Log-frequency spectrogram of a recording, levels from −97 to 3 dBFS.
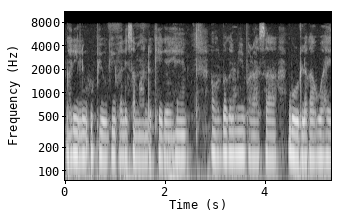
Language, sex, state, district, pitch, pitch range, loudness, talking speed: Urdu, female, Bihar, Saharsa, 150 Hz, 145-155 Hz, -17 LUFS, 170 wpm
